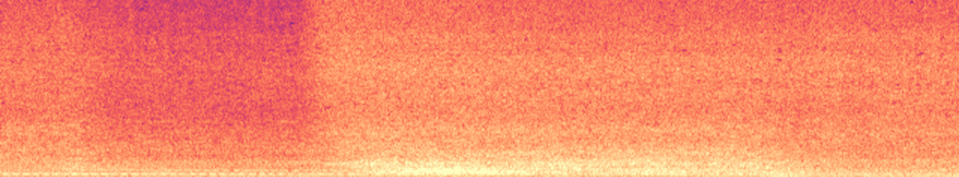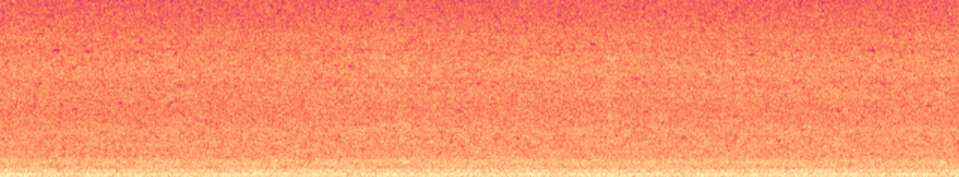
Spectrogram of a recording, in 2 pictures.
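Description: Machine-shop background noise: a steady rushing hum from running machinery and fans, swelling louder for a few seconds about two seconds in.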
